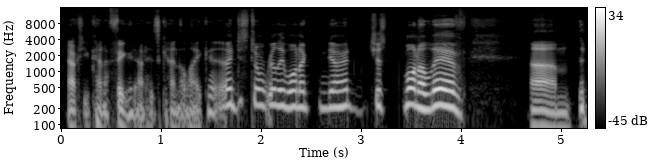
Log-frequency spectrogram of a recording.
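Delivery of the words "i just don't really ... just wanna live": high-pitched mock pleading; pleading Draco. Podcaster voices Draco begging to live, high mock pleading. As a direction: plead for your life in a put-on high voice.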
